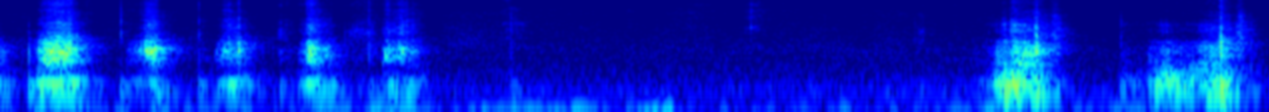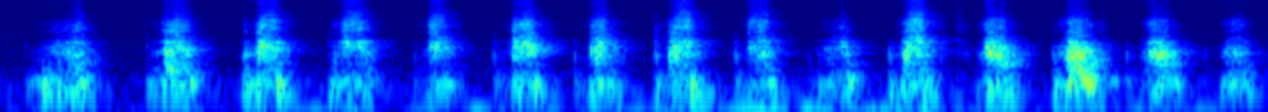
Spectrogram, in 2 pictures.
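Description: A wooden stick scratches the wax coating off a flat scratch-art paper page, black coating over blue foil. Short, dry, rasping strokes come in a quick rhythmic run, pause for about two seconds, then resume in a longer, steady series.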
